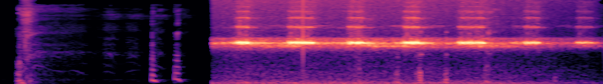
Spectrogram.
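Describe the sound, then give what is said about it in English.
A few faint clicks, then a chorus of crickets, played back, starts up, chirping in a steady, evenly pulsing trill that stays loud for several seconds. “Why is it taking you so long to play crickets?”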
